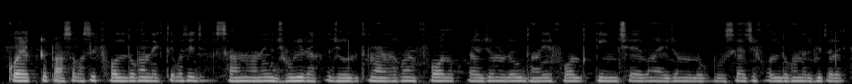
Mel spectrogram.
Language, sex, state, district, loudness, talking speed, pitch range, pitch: Bengali, male, West Bengal, Malda, -31 LUFS, 205 wpm, 155-165 Hz, 160 Hz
